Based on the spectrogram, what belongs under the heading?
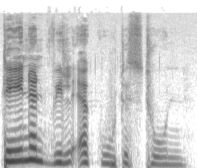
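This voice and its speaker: A woman from Germany giving a sermon, telling a personal story with laughing asides in a lively storytelling manner. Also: medium pitch, takes it slowly, dry recording. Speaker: preacher.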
